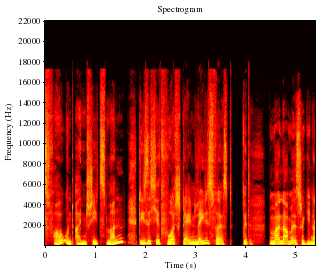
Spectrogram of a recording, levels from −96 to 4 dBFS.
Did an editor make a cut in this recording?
yes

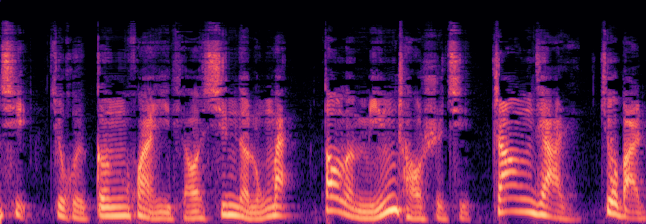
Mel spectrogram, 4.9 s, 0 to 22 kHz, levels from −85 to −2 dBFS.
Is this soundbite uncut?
no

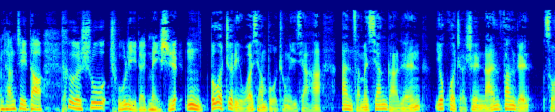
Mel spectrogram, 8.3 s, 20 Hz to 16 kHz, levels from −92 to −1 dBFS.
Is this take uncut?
yes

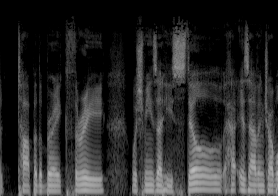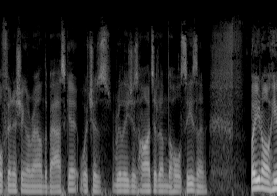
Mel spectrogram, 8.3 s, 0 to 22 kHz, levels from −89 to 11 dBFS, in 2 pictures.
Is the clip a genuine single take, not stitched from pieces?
yes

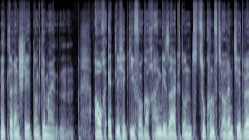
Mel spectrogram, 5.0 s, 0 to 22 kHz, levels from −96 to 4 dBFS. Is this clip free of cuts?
no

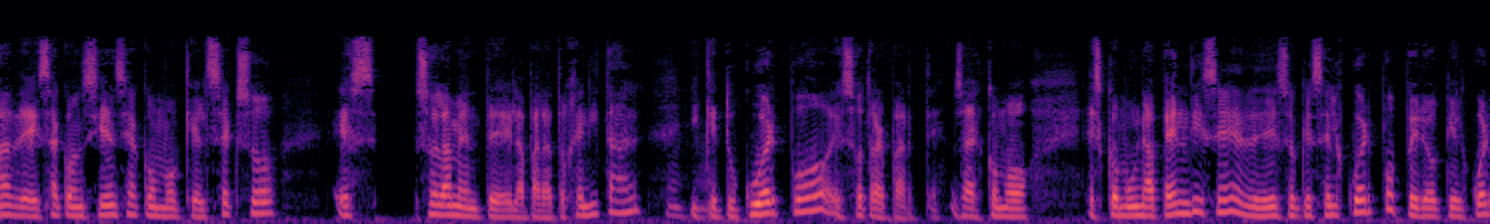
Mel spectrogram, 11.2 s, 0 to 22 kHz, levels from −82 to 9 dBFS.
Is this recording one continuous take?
yes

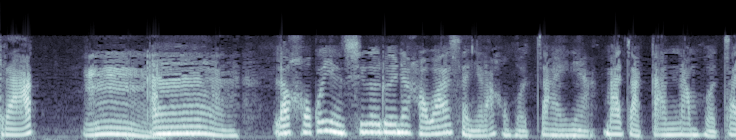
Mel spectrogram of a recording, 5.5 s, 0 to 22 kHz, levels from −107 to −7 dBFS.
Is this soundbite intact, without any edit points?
no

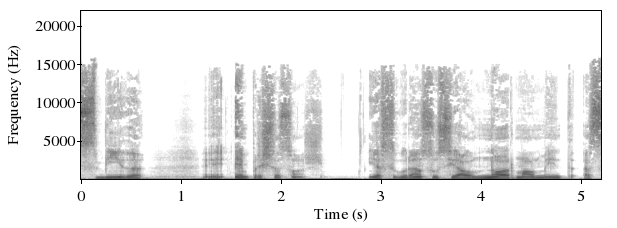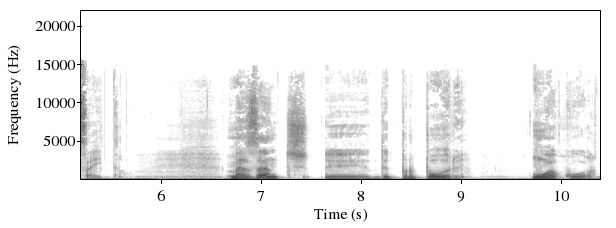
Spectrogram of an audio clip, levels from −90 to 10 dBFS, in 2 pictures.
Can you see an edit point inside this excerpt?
no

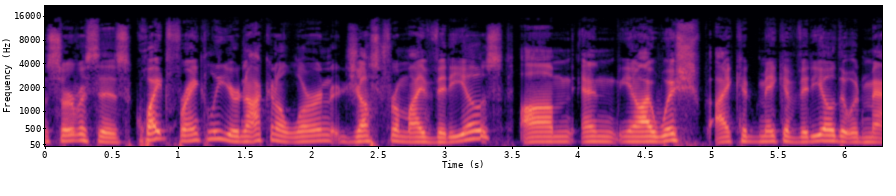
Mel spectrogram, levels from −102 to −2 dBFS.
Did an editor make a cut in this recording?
yes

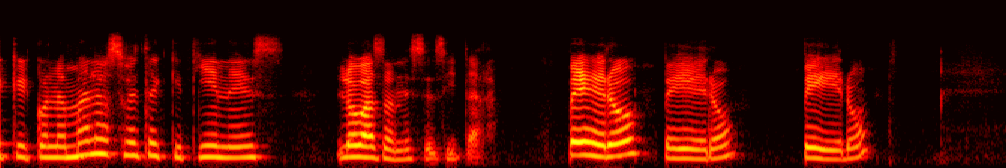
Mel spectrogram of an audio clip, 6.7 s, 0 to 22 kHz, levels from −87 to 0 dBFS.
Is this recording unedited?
yes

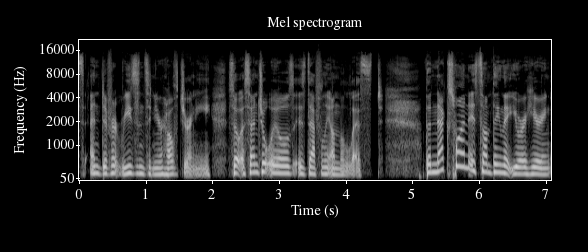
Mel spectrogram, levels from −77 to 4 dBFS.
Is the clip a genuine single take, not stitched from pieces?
yes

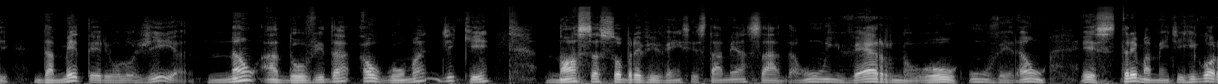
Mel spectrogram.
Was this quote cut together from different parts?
no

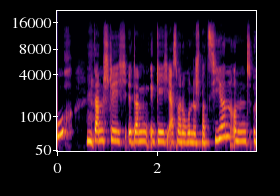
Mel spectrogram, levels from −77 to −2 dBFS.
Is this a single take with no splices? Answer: yes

